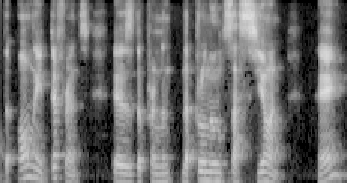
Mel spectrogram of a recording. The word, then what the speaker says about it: pronunciación: The only difference is the pronunciación. Okay? Pronunciation is an ION word. Pronunciación. So I'm putting the stress on the last part of that ION.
